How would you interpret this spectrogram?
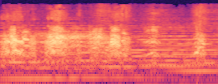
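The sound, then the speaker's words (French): Dogs of the surrounding area, roused by the arrival of a strange equipage, bark repeatedly, harshly and menacingly, about five loud, sharp barks in quick succession over roughly two seconds, with a low steady hum underneath. “L'apparition de l'étrange équipé avait ameuté tous les chiens des environs, qui aboyaient d'un air menaçant.”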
